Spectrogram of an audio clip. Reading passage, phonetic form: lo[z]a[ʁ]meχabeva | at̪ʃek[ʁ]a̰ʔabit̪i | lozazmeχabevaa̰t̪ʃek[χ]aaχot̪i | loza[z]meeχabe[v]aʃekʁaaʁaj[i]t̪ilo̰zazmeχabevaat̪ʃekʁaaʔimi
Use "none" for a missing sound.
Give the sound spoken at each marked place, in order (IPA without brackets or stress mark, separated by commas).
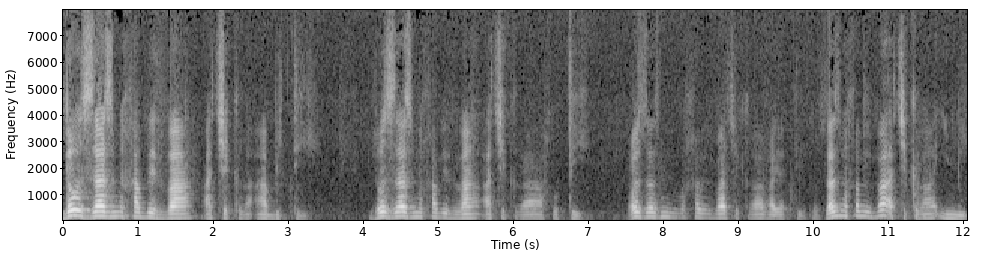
z, z, ʁ, ʁ, z, v, a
